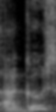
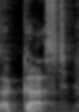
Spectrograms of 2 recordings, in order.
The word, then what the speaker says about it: Auguste: Before we get started with this episode, I wanted to note that the AI used in this conversation pronounces a goose character as August.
